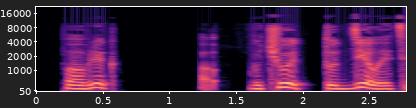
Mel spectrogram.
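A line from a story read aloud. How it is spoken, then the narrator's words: Timid opening. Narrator (Russian): робко заводит разговор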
